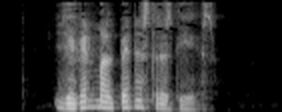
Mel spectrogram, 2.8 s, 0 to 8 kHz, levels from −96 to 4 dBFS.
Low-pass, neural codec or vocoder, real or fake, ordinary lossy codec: 7.2 kHz; none; real; MP3, 32 kbps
